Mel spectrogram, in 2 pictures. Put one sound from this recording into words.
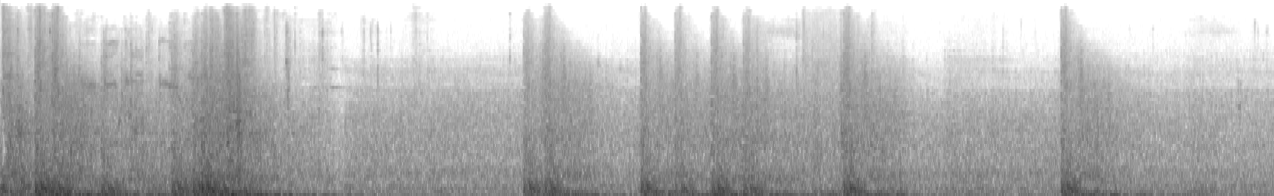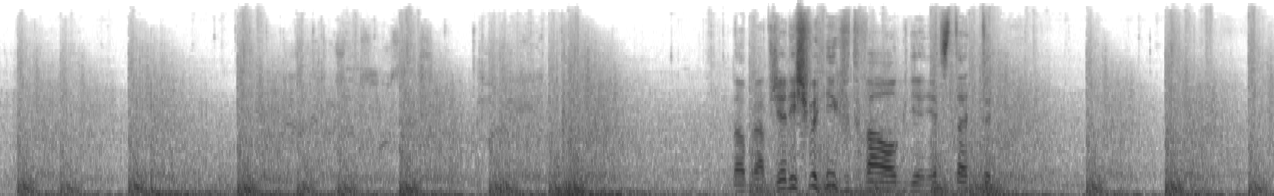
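Tank cannons fire with loud booming blasts.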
